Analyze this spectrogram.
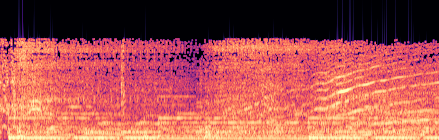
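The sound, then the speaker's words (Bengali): A car engine runs steadily, then revs higher as the car pulls away, its tone rising toward the end as it accelerates. “হিরণবাবু বাচ্চাটিকে সেখানেই রেখে গাড়ি নিয়ে এক প্রকার পালিয়ে যান।”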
